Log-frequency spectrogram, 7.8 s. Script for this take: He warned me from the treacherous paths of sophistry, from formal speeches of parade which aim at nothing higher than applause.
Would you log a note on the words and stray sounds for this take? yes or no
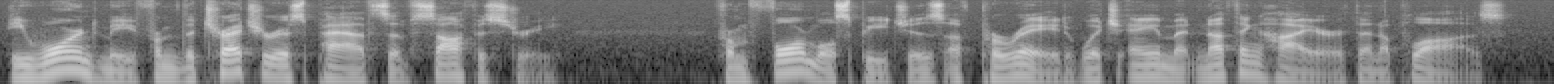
no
